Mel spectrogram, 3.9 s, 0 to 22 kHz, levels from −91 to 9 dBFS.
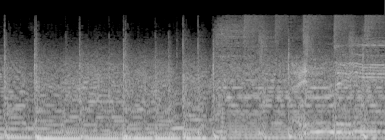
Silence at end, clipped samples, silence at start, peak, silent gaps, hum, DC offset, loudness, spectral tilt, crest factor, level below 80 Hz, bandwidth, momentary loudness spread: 0 s; under 0.1%; 0 s; 0 dBFS; none; none; 0.4%; -15 LUFS; -4.5 dB/octave; 14 dB; -18 dBFS; 14 kHz; 4 LU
